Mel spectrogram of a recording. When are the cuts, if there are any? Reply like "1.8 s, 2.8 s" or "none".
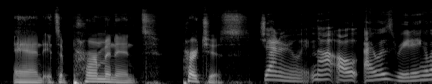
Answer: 1.7 s, 3.1 s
